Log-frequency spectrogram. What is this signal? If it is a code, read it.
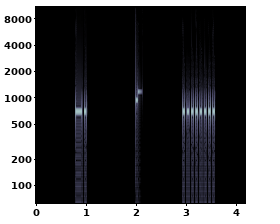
Morse code, heard as a keyed tone, about 27 wpm, 700 Hz. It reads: N <HH>
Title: Single Character (Letter:Number:Punctuation:Prosign) 28wpm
